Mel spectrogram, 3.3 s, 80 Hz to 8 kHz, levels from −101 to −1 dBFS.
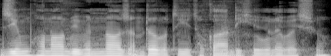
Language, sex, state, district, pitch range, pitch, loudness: Assamese, male, Assam, Kamrup Metropolitan, 105-110 Hz, 105 Hz, -17 LUFS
